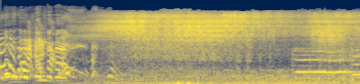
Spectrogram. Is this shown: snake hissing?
yes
